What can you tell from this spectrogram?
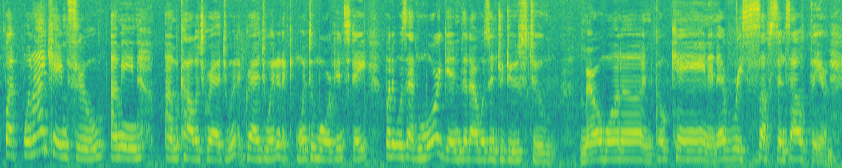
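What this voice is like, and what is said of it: Slight Baltimore accent. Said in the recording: “I'm from Baltimore, Maryland. ... accent that they put on ... We are known to have a little accent.”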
